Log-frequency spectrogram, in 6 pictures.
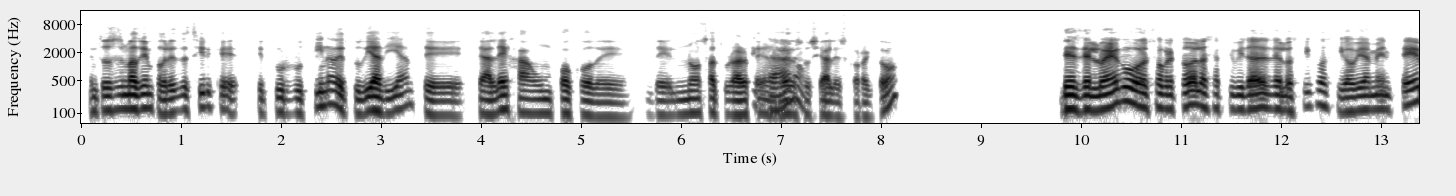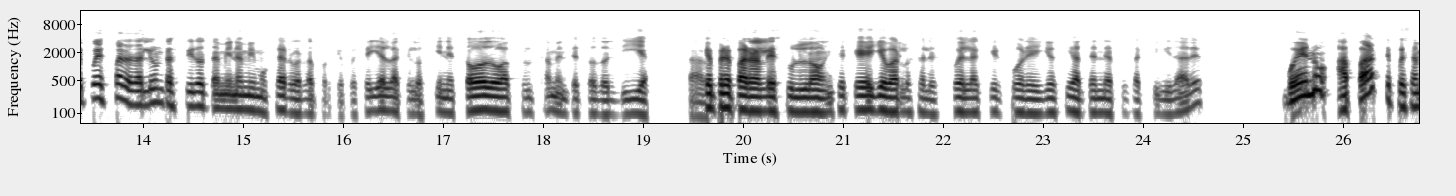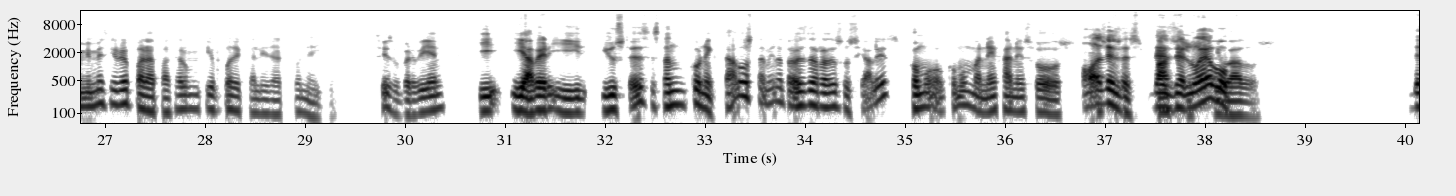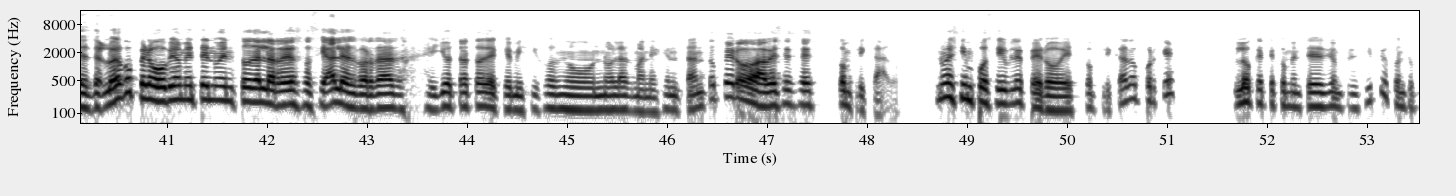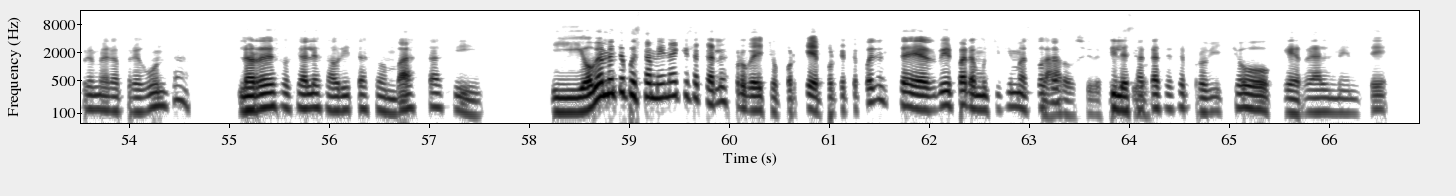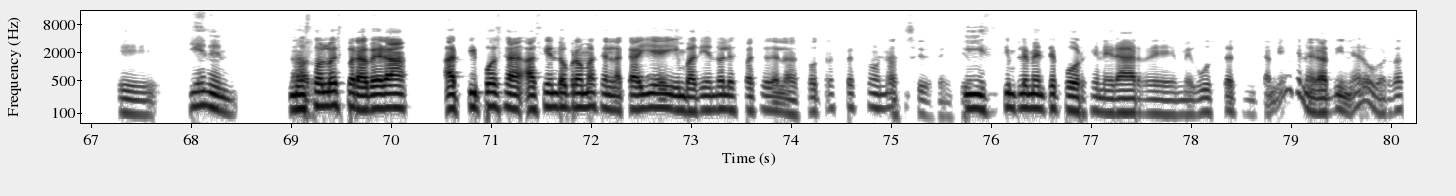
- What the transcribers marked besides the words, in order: chuckle; "provecho" said as "provicho"; chuckle
- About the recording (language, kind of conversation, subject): Spanish, podcast, ¿Qué haces cuando te sientes saturado por las redes sociales?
